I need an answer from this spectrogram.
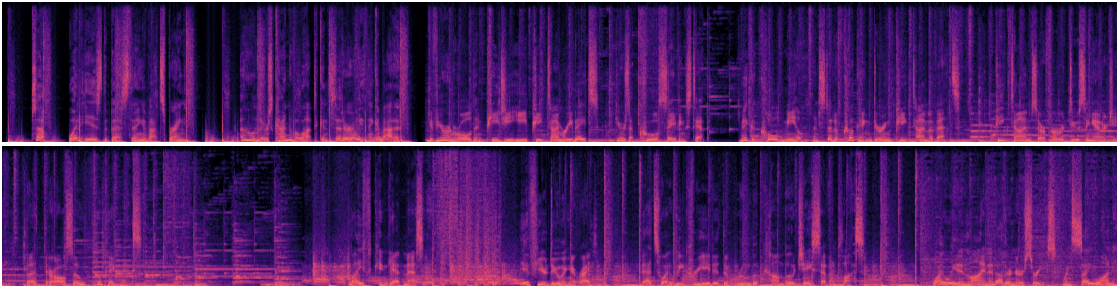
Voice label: Commercial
